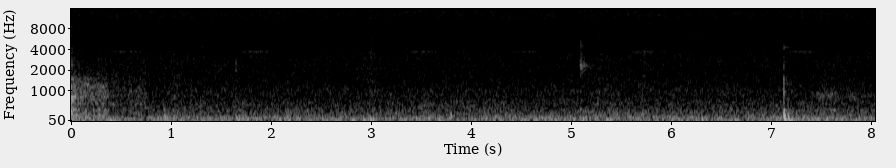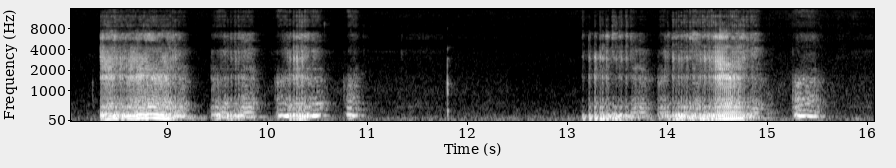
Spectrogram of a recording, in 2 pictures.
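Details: Five-year-old English Bulldog asleep indoors, snoring loudly: after a quiet stretch, rough rasping snores come in bursts of about a second each, a cluster of four, a pause, then three more, harsh and broadband like a pneumatic drill.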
